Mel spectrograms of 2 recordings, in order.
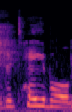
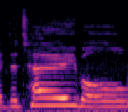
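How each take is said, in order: First: Said in the usual way. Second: "table" drawled very slowly, tay-ee-bul; multi-syllabic TABLE. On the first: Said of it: "made it a multi-syllabic word". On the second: Shown as a demonstration. Wife answering her husband's running joke, drawled-out table. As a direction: stretch "table" into extra Southern syllables. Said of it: "I will add syllables".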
